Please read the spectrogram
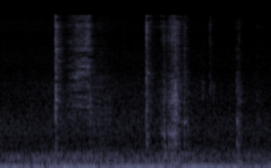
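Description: A metal spoon clinking against dishes: several short, sharp clinks, spread across the two seconds, as orange pulp is scooped and handled.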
